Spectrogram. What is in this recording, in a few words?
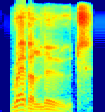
"revolute", British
